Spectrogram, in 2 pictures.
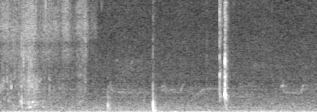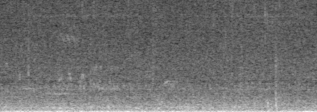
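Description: Quiet open-water ambience: a steady low wind rumble on the microphone, with a few sharp clicks in the first couple of seconds and faint distant bird calls.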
